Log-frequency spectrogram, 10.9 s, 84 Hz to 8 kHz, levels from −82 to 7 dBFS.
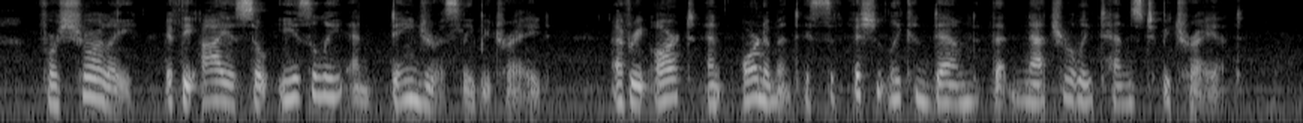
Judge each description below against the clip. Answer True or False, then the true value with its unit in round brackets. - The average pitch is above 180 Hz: True (190 Hz)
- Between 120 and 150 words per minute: True (140 wpm)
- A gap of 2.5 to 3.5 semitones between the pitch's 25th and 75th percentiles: True (3.2 semitones)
